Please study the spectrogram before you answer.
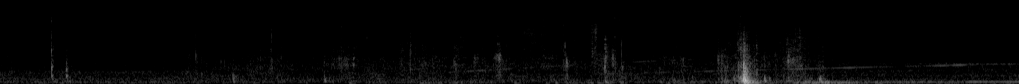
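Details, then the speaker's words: MK7 VW GTI sitting unused, low-pressure fuel pump run through a VCDS output test to drain old fuel: a faint whine climbs slowly in pitch under handling noise, running in about 10-second intervals; the pump works normally. "you hear that? That's the low pressure fuel pump working."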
